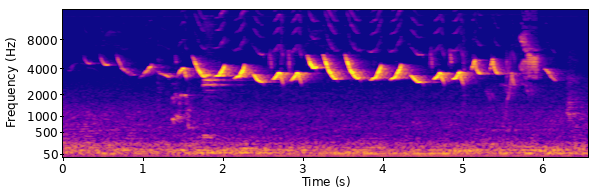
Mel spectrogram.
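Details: Chestnut-bellied seed finch, Trinidad's bullfinch, 2018: a long, flowing string of high whistled swoops repeated roughly twice per second for several seconds, loud and even, with light low-frequency background noise.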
